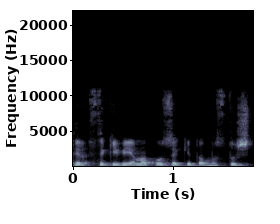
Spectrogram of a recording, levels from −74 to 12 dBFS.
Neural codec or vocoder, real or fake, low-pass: codec, 24 kHz, 0.9 kbps, WavTokenizer, medium speech release version 2; fake; 10.8 kHz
